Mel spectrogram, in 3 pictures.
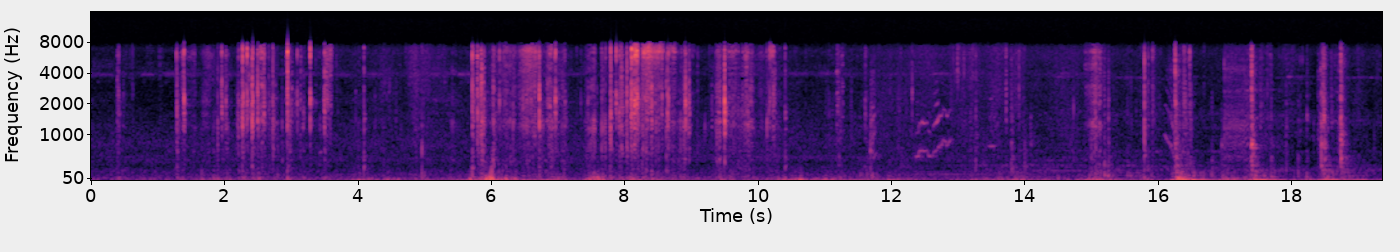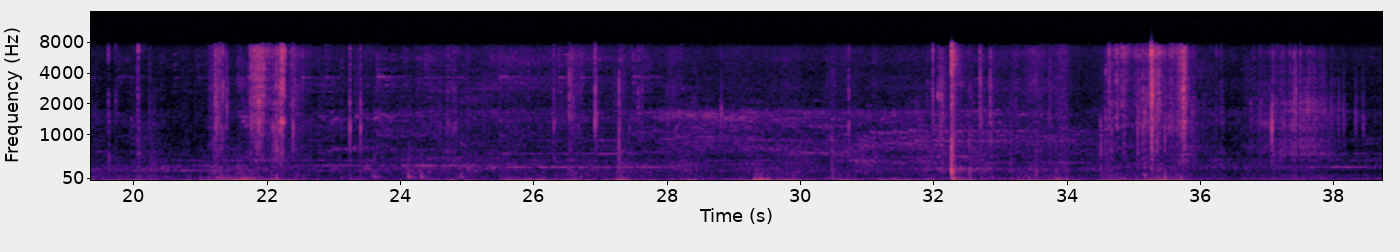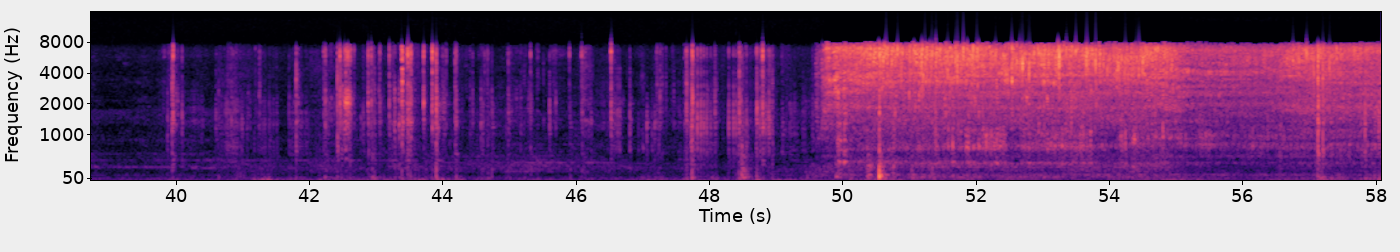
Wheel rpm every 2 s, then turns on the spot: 0, 0, 0, 0, 0, 0, 0, 0, 0, 0, 0, 0, 0, 0, 0, 0, 0, 0, 0, 0, 0, 0, 0, 0, 0, 0, 0, 0, 0.
none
